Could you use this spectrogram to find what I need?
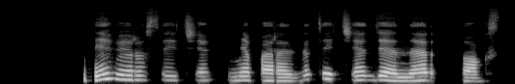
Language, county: Lithuanian, Telšiai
